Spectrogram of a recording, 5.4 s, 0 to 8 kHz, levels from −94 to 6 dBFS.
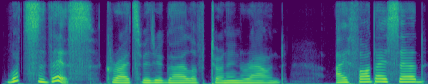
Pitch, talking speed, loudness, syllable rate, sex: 210 Hz, 110 wpm, -17 LUFS, 3.2 syllables/s, female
